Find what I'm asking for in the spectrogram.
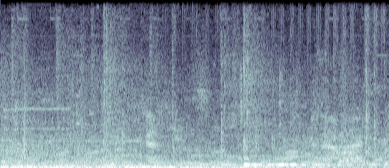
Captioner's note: indistinct chatter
